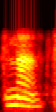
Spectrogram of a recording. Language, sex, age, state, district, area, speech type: Odia, female, 45-60, Odisha, Angul, rural, conversation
